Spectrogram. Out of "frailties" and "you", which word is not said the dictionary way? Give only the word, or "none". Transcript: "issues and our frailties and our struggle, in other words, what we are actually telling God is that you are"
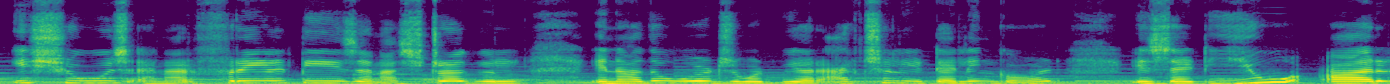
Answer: none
